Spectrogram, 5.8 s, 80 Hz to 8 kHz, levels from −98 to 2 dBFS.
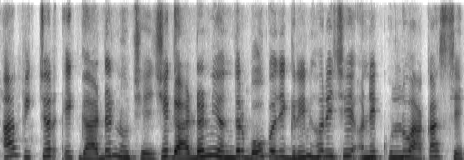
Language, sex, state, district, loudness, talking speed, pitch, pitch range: Gujarati, female, Gujarat, Gandhinagar, -17 LUFS, 185 wpm, 280 Hz, 255-305 Hz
